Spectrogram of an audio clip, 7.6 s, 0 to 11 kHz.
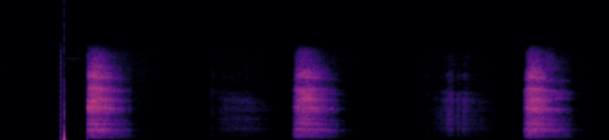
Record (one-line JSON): {"exhalation_length": "7.6 s", "exhalation_amplitude": 32768, "exhalation_signal_mean_std_ratio": 0.21, "survey_phase": "beta (2021-08-13 to 2022-03-07)", "age": "45-64", "gender": "Male", "wearing_mask": "No", "symptom_none": true, "smoker_status": "Never smoked", "respiratory_condition_asthma": true, "respiratory_condition_other": false, "recruitment_source": "REACT", "submission_delay": "1 day", "covid_test_result": "Negative", "covid_test_method": "RT-qPCR"}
